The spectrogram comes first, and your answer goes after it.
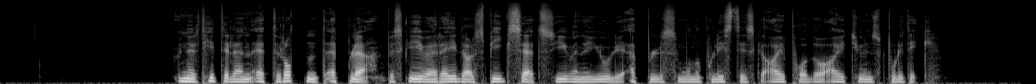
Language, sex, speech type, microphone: Norwegian, male, read, Sennheiser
